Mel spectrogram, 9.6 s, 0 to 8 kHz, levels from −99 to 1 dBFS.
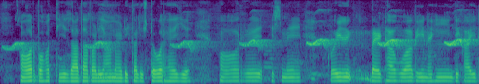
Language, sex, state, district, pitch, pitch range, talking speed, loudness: Hindi, male, Uttar Pradesh, Jyotiba Phule Nagar, 125 Hz, 125-130 Hz, 120 wpm, -29 LUFS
